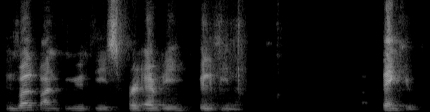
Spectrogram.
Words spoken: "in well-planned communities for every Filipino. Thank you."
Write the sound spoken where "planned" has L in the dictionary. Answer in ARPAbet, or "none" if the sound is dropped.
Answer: none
